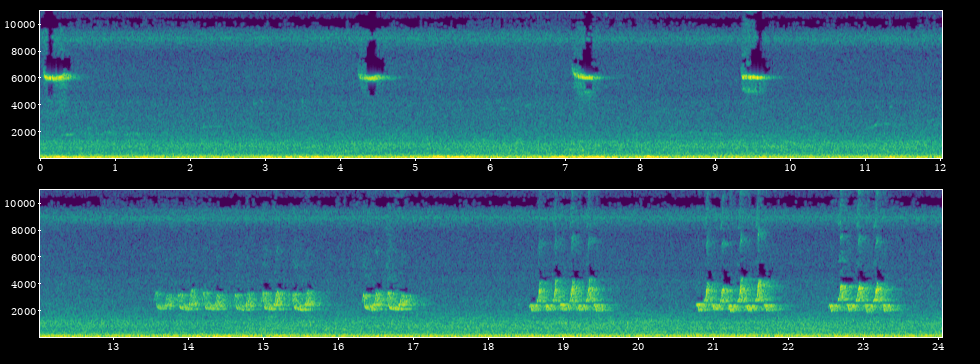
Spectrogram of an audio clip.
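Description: Songbirds calling. A few short, high chirps come several seconds apart, then from about halfway on a bird gives repeated bursts of quick, rapid notes. A steady low rumble runs underneath.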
